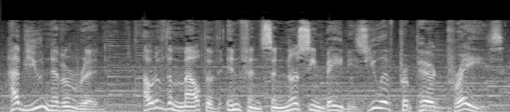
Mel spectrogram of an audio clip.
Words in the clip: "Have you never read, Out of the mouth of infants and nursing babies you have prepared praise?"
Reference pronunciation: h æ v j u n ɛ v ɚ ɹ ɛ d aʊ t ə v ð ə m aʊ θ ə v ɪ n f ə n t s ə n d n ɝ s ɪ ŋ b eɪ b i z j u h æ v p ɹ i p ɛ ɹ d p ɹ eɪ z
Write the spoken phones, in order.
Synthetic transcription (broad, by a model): h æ v j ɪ n ɛ v ɚ ɹ ɛ d aʊ t ə v ð ə m aʊ θ ə v ɪ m f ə n t s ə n n ɝ s ɪ ŋ b eɪ b i z j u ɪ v p ɹ i p ɛ ɹ d p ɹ eɪ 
